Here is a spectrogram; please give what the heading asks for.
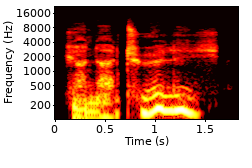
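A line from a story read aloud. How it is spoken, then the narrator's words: Muttering to himself. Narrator (German): murmelte James vor sich hin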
